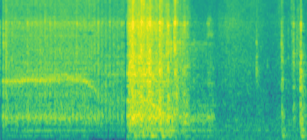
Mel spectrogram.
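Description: A sewing machine stitches a short line on a pumpkin trick-or-treat bag in one brief, loud whirring burst, followed by a few faint clicks and taps as the fabric is adjusted.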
